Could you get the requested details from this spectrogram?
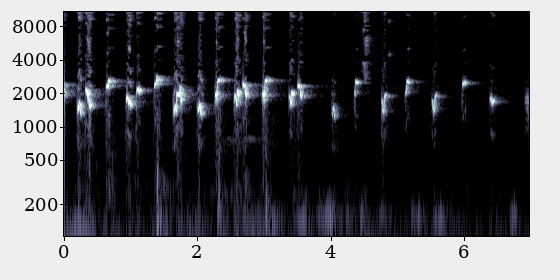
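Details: Songbird in ropelan style, a long one-breath song lasting over two minutes: a dense burst of rapid whistled slurs, about three per second, then thinning to spaced single notes near the end.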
